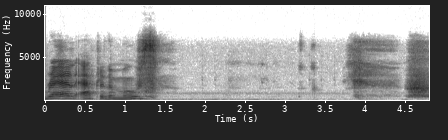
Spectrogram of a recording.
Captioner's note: laughs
